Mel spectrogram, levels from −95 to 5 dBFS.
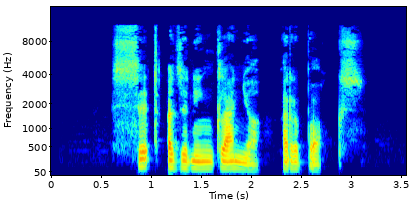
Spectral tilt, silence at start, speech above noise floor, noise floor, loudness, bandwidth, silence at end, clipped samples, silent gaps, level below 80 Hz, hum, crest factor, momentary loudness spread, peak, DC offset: -4.5 dB/octave; 0.6 s; 19 dB; -46 dBFS; -27 LUFS; 11.5 kHz; 0.45 s; under 0.1%; none; -66 dBFS; none; 26 dB; 11 LU; -2 dBFS; under 0.1%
